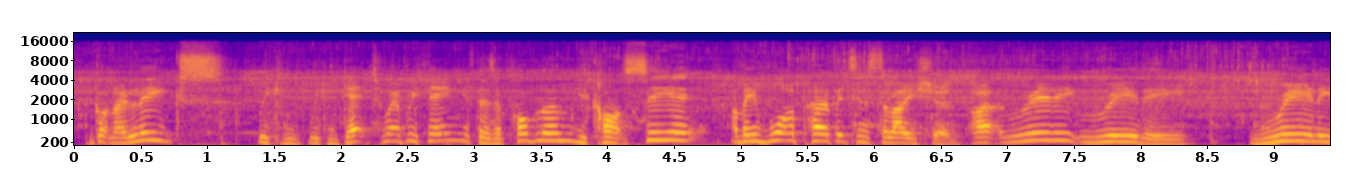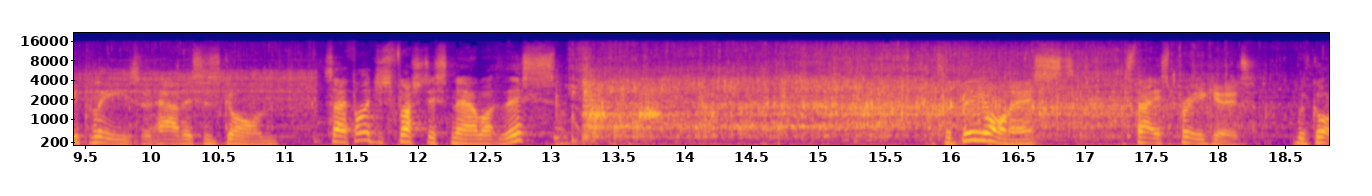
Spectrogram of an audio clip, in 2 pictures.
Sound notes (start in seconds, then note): 2.4 water hisses; 13.3 water rushes out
